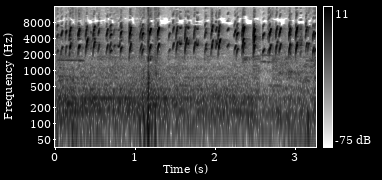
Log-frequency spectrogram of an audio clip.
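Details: European goldfinches, a large group making stimulating twitters meant to rouse silent goldfinches into strong singing; dense, fast, bright chattering notes repeated several times a second, with many birds overlapping continuously.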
